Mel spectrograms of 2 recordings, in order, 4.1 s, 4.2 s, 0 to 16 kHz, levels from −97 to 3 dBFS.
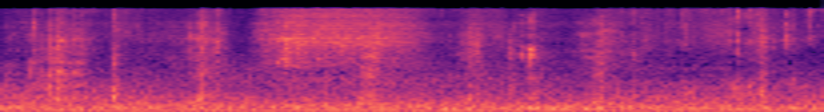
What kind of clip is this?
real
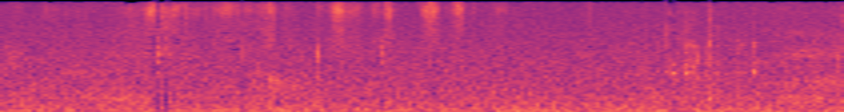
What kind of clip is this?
real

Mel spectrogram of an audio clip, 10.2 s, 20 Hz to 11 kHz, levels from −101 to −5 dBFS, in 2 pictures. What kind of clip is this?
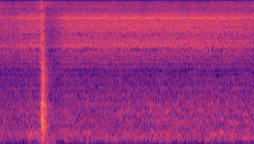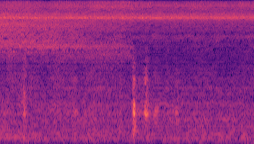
fake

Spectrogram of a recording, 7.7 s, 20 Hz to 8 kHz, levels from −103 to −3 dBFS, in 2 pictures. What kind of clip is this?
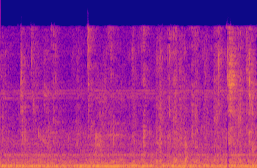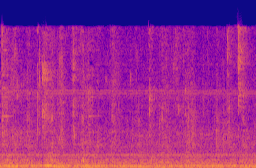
real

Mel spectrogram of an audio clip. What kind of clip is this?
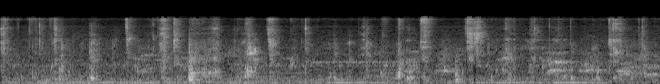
fake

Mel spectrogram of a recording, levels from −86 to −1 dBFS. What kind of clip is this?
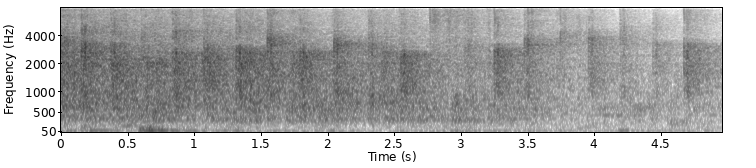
real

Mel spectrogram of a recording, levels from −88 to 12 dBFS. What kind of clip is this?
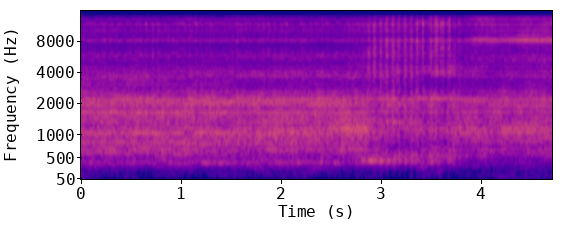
fake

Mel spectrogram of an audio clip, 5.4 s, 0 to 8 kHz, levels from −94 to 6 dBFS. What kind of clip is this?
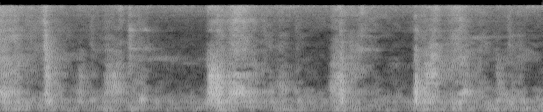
fake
